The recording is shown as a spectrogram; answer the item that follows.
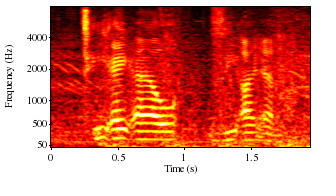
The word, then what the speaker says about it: Talzin: T A L Z I N.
